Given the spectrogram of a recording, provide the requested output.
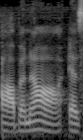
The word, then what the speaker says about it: Abana: they're like what what how do you say that and it's abana it's the name of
